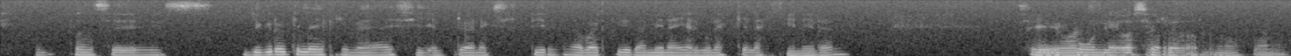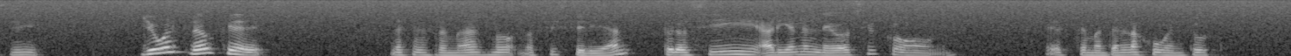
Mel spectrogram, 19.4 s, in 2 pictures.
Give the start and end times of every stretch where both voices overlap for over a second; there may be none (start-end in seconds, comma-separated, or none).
7.7-9.2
